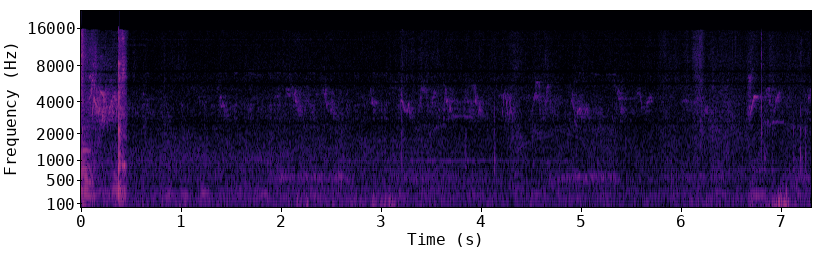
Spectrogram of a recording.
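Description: Small birds chirping faintly and repeatedly over quiet outdoor background, with a few loud sharp noises in the first half-second.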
